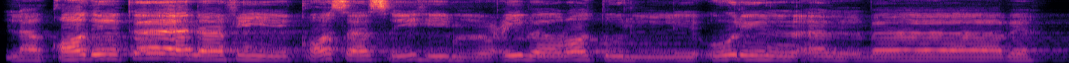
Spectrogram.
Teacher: با میں الف مدہ ہے اور یہاں پر وقف کریں گے تو مد عارض وقفی ہوگا، اور با میں قلقلہ بھی ہوگا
